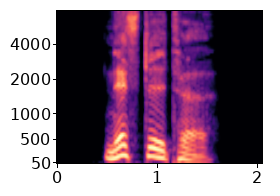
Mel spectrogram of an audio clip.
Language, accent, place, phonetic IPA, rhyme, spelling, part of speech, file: German, Germany, Berlin, [ˈnɛstl̩tə], -ɛstl̩tə, nestelte, verb, De-nestelte.ogg
- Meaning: inflection of nesteln: 1. first/third-person singular preterite 2. first/third-person singular subjunctive II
